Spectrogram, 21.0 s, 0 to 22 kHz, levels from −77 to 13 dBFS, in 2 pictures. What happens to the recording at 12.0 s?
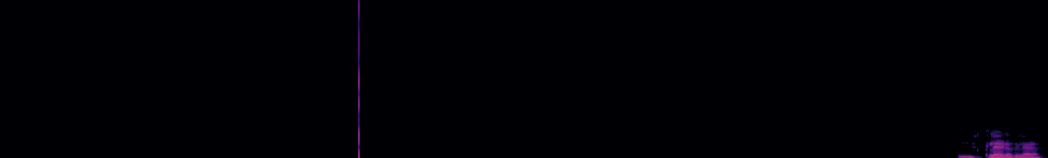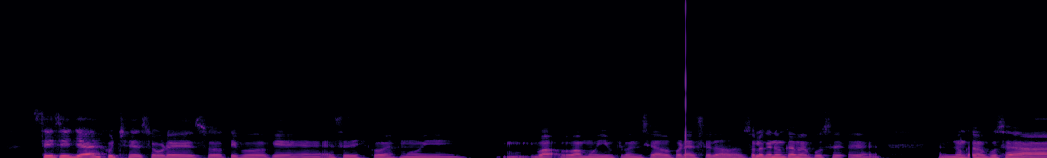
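Nothing goes wrong at 12.0 s; the audio there plays through intact, with no dropout, click, distortion or other fault.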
